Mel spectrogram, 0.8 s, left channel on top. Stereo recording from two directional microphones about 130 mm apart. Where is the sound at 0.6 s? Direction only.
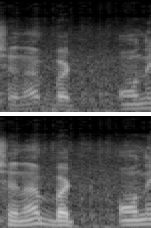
55° right (ahead or behind).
